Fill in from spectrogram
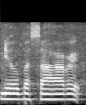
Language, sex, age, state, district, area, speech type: Malayalam, female, 60+, Kerala, Malappuram, rural, spontaneous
